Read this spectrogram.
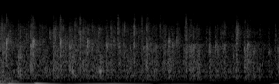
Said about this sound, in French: Vous pouvez applaudir. Vous pouvez applaudir.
